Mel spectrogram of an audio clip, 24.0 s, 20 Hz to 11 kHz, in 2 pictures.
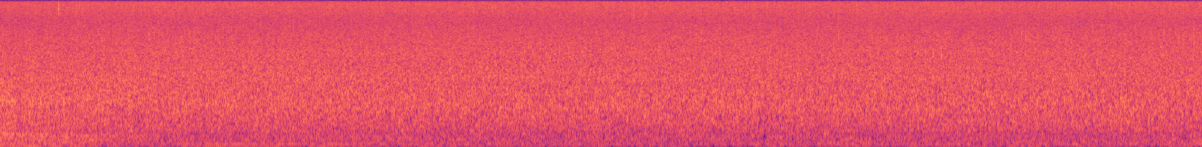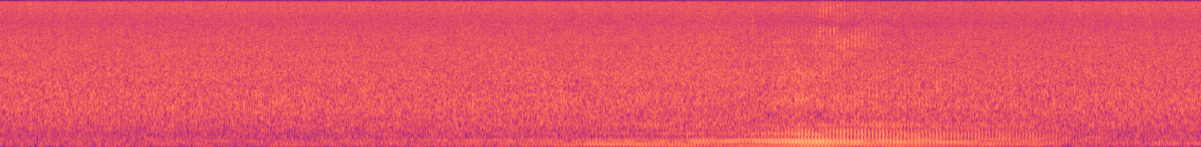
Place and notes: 草楠橋, 埔里鎮桃米里 - stream
stream
Zoom H2n MS+XY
